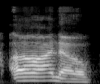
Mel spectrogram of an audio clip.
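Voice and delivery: ordinary talk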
